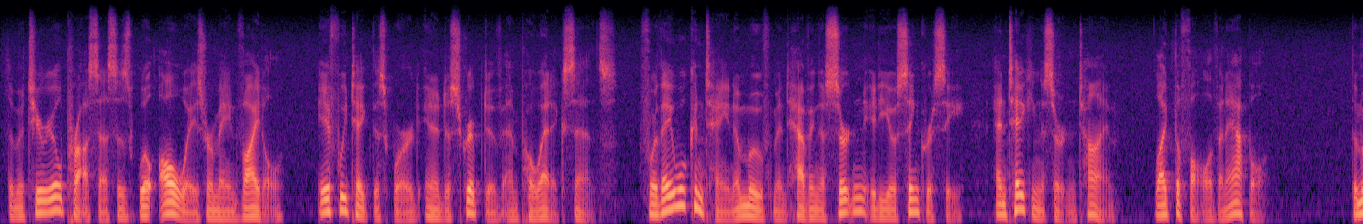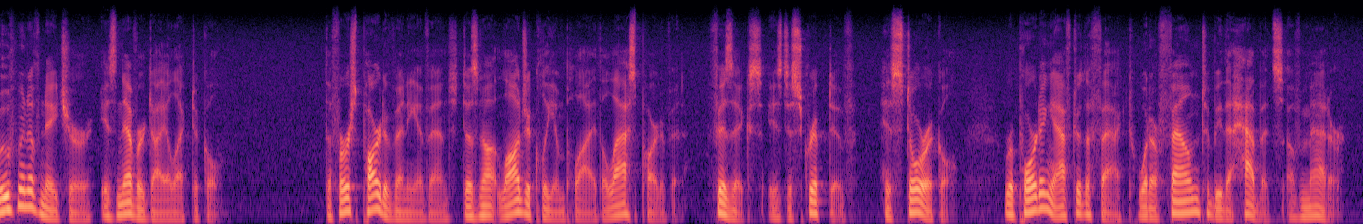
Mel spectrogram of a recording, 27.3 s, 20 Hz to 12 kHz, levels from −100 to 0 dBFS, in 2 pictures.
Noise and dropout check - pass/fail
pass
